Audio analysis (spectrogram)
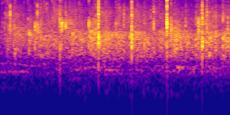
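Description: Brief applause from a café audience at a political quiz, a burst of clapping with a few sharper claps standing out, short and fairly close.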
